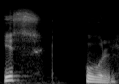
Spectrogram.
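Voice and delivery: स्कूल को धीरे खींचकर इस्कूल बोलें, शुरू की इ साफ़ सुनाई दे; स्कूल धीमे से, इ पर ज़ोर देकर; slow iskool. Shown as a demonstration. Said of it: "ई की साउंड आ रही है". (धीमा और खिंचा हुआ इस्कूल)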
